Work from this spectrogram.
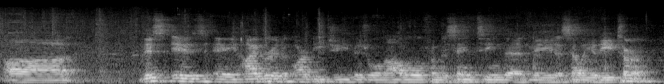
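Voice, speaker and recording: A man giving an informal convention panel presentation in a hesitant, halting way. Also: lowish voice, flat delivery, a little mellow. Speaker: panel presenter for a game publisher. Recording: distant mic in echoey, noisy room.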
